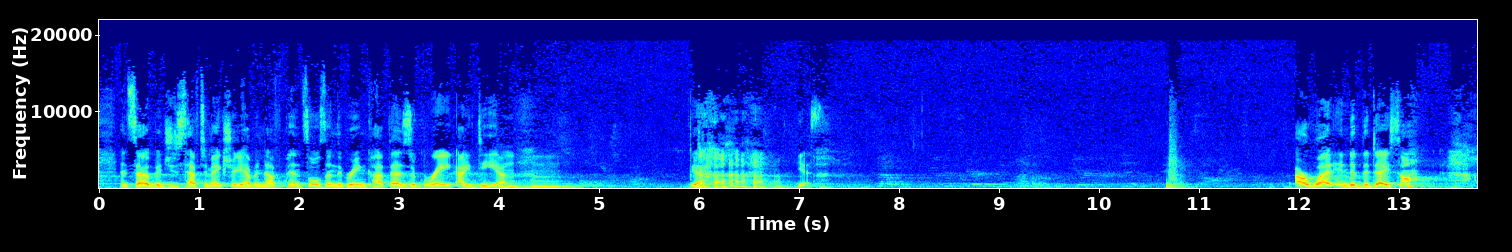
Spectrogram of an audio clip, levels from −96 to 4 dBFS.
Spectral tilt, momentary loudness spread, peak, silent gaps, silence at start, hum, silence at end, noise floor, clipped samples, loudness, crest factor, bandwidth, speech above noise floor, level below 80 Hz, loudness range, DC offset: -5 dB/octave; 17 LU; -10 dBFS; none; 0 s; none; 0 s; -58 dBFS; under 0.1%; -29 LUFS; 22 dB; 19.5 kHz; 30 dB; -74 dBFS; 21 LU; under 0.1%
